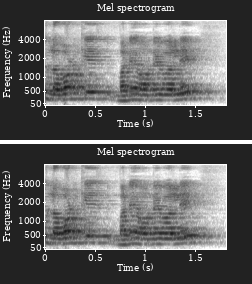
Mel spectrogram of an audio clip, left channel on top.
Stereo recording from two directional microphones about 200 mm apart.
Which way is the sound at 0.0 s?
Centre (ahead or behind).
